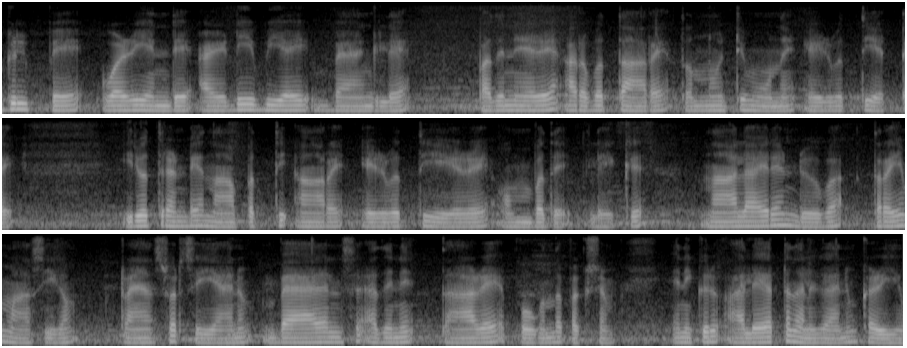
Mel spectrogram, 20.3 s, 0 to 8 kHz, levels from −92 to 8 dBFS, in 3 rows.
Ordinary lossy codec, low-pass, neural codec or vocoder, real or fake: none; 7.2 kHz; none; real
